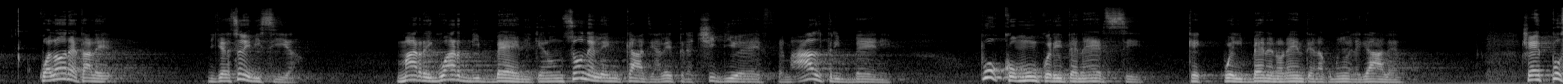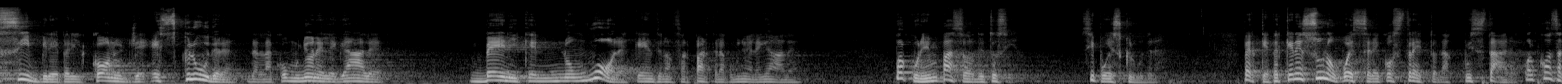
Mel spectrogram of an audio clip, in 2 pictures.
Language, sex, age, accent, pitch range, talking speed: Italian, male, 30-49, native, 130-180 Hz, 140 wpm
